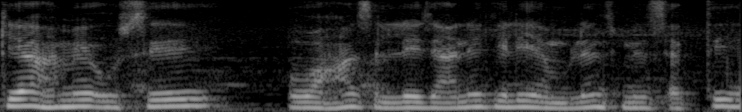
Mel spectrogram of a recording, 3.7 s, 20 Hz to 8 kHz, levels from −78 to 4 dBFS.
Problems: background sounds at intervals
